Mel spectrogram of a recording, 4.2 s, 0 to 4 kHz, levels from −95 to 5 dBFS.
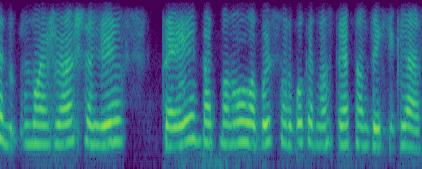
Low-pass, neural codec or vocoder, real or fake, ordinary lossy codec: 3.6 kHz; codec, 16 kHz, 2 kbps, FreqCodec, smaller model; fake; Opus, 24 kbps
